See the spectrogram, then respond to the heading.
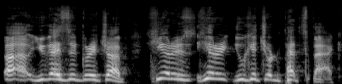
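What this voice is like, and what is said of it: Put-on Eastern European accent. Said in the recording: “stereotypical Eastern European accent ... I can't do this accent ... perfect accent”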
